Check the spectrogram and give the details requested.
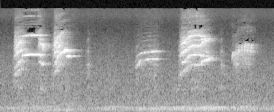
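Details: Gloster canary imitating building site machinery to attract workmen nearby; short harsh buzzy bursts in pairs with a thin trill between, separated by brief gaps.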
